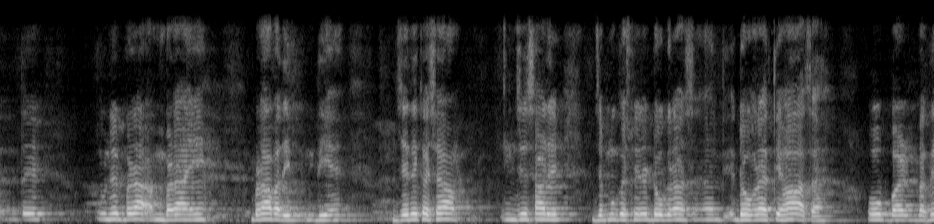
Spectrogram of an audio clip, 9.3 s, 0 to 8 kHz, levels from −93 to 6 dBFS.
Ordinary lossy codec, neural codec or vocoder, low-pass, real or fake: none; codec, 16 kHz, 16 kbps, FreqCodec, smaller model; 7.2 kHz; fake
